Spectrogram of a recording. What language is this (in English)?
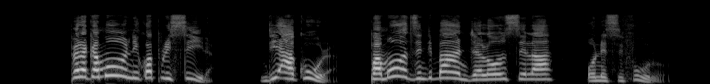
Nyanja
